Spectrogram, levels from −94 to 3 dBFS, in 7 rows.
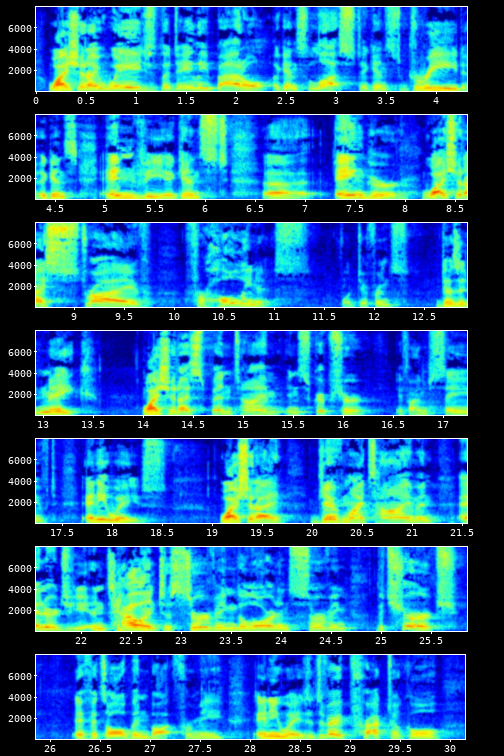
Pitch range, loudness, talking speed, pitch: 150-195 Hz, -27 LUFS, 135 wpm, 165 Hz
